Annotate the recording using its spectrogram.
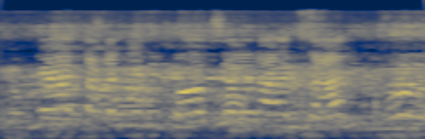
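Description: Several people talking at once: voices chattering among the market crowd.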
